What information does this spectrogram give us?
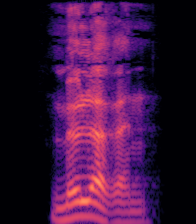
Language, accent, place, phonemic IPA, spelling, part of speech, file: German, Germany, Berlin, /ˈmʏlɐʁɪn/, Müllerin, noun, De-Müllerin.ogg
- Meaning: 1. female miller 2. wife of a miller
